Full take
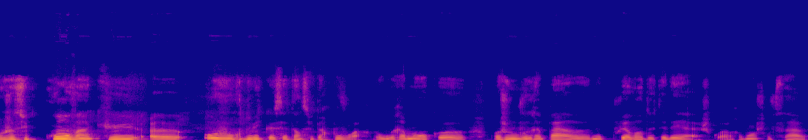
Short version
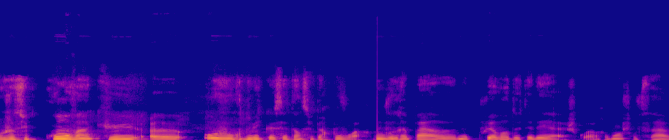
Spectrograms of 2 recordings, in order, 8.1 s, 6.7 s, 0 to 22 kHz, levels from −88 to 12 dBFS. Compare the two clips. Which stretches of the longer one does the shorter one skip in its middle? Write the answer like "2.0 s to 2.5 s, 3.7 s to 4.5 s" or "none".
3.8 s to 5.1 s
